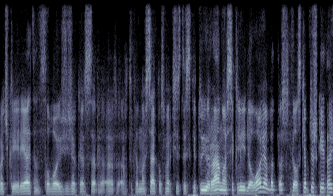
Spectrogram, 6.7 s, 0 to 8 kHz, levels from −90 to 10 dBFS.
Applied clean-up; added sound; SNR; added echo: neural mask model Resemble Enhance denoiser.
